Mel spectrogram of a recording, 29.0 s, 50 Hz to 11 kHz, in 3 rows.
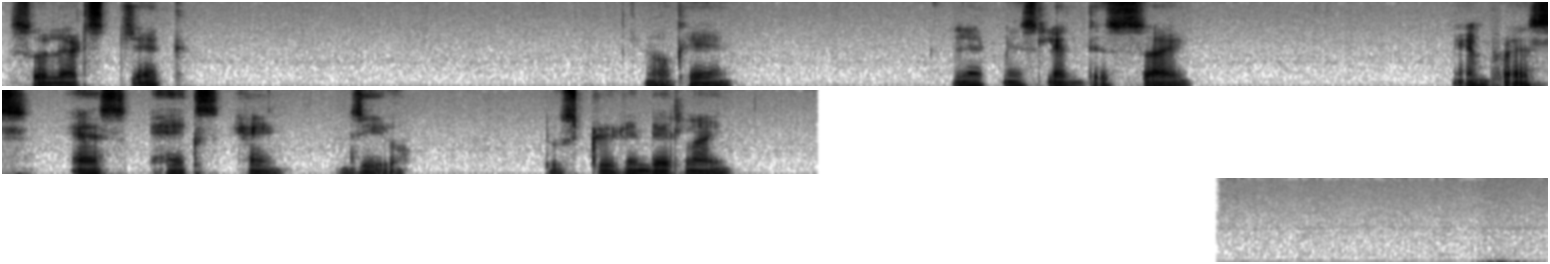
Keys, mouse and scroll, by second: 0.2 shift+middle click, 1.1 click, 1.9 click, 3.7 ctrl+z, 4.4 scroll down 2, 4.6 scroll up 4, 4.7 alt+click, 5.5 scroll down 2, 5.8 shift+middle click, 6.7 scroll down 2, 6.9 shift+middle click, 8.3 click, 10.3 s, 12.8 shift+middle click, 14.4-14.8 scroll up 4, 14.8 middle click, 15.3 alt+click, 15.5 scroll down 1, 15.6 middle click, 16.1 click, 16.3 scroll down 2, 16.4 shift+middle click, 16.6 s, 17.3 shift+middle click, 17.6 scroll up 3, 17.7 shift+middle click, 18.1 alt+click, 18.2 scroll down 3, 18.3 middle click, 18.8 click, 19.2 s, 19.7 shift+middle click, 20.1 scroll up 3, 20.2 shift+middle click, 20.6 alt+click, 20.8 scroll down 1, 20.9 shift+middle click, 21.4 click, 21.5 shift+middle click, 21.7 scroll down 1, 21.9 5, 22.4 scroll down 1, 22.5 shift+middle click, 22.7 click, 22.8 Tab, 23.0-23.6 scroll up 2, 23.6 click, 23.8 click, 24.2 shift+middle click, 26.2 scroll down 2, 26.3 shift+middle click, 27.1 click.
